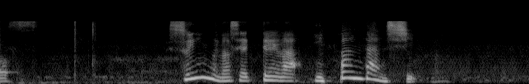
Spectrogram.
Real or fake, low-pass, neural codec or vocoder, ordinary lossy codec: fake; none; codec, 16 kHz, 2 kbps, FreqCodec, smaller model; none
